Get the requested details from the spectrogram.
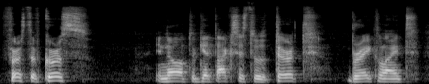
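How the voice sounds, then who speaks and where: A man explaining a car repair as he works on it, thinking aloud in halting phrases and getting out of breath from the effort. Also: mid-range voice, steady tone, fairly bright tone. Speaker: DIY car repair presenter. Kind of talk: hands-on repair tutorial.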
